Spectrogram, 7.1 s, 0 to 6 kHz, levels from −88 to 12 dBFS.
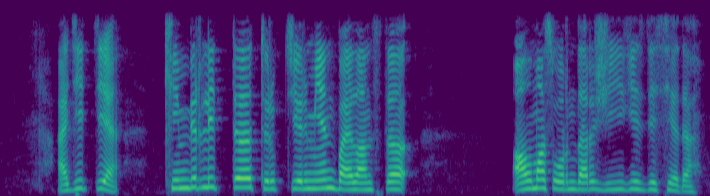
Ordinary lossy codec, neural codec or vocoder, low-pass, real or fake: none; none; 5.4 kHz; real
